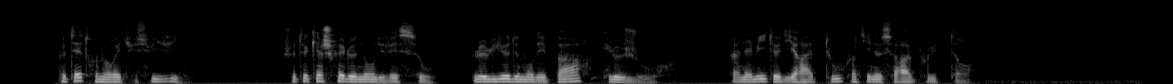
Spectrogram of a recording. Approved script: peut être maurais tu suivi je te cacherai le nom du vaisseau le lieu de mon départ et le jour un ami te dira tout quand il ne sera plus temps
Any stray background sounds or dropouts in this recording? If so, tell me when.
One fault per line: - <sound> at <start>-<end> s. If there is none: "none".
none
